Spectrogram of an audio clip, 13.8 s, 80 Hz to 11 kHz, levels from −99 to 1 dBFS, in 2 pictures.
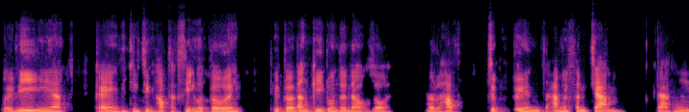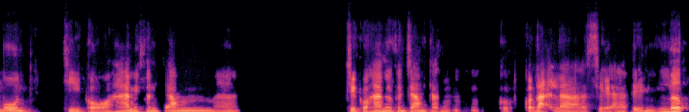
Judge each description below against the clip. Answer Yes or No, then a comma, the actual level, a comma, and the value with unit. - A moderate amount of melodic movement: Yes, average, 3.8 semitones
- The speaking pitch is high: No, low, 130 Hz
